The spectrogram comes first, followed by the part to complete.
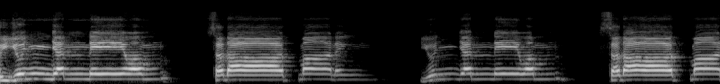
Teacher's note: न के ऊपर जो अनुस्वार है उसके आगे य लिखा हुआ है इसलिए उस अनुस्वार को य इस प्रकार से हम उच्चारण करेंगे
